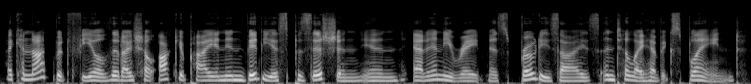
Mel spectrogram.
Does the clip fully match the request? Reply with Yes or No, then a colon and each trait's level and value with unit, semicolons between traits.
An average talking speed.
Yes: average, 175 wpm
